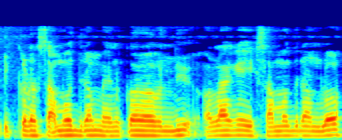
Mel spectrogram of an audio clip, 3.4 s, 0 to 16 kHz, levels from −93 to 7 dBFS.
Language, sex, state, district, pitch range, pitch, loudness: Telugu, male, Andhra Pradesh, Sri Satya Sai, 125-130 Hz, 130 Hz, -15 LUFS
